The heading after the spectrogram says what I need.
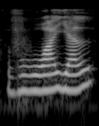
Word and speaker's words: voyelle: go don't worry um so Vel is a vowel okay remember V you see voel okay so the E here is not pronounced uh the y the letter IGG is not pronounced e here it's pronounced y that is because the letter y is a vowel and a semivowel okay so it can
